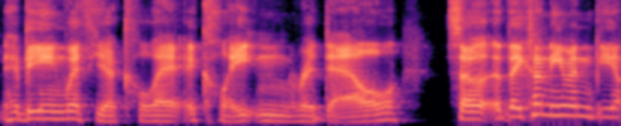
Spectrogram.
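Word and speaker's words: Riddell: also I gotta say his name is uh Clayton redell but but John cusak pronounces his own name at one point as riddle and then Samuel Jackson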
